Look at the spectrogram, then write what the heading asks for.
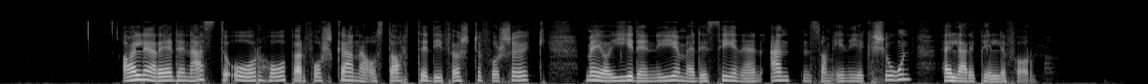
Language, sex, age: Norwegian, female, 49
